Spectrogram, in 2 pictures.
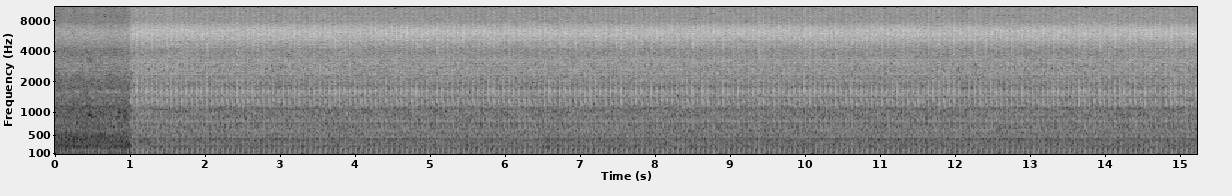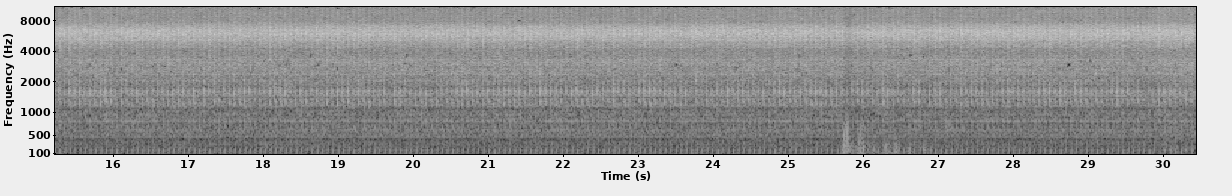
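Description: Motorized high-pressure sprayer pump running steadily, with the hiss of the spray jet from the gun's nozzle, louder from about a second in. There is a brief knock near the end.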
